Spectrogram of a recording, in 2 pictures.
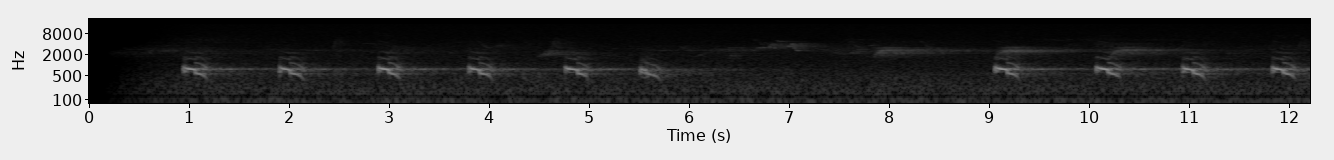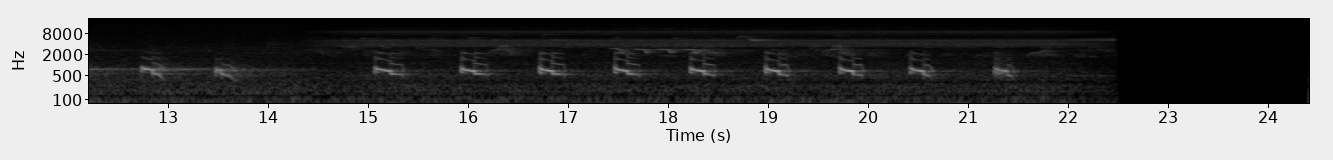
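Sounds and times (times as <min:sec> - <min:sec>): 
yellow-billed cuckoo coo call: 0:00.9 - 0:06.4, 0:09.0 - 0:14.3, 0:15.0 - 0:21.7.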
